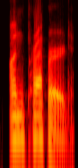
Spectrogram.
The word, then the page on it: Unprepared: American English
